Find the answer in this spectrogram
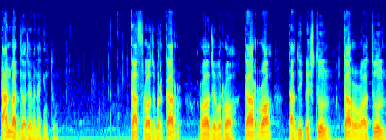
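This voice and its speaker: A man teaching Quran reading, spelling out letters and syllables slowly with frequent pauses. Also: fairly low pitch, expressive, no room sound. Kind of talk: step-by-step spelling lesson.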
